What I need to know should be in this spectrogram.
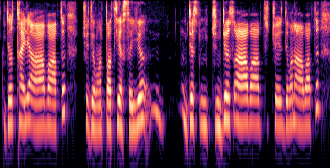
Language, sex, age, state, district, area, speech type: Kashmiri, female, 30-45, Jammu and Kashmir, Anantnag, rural, spontaneous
